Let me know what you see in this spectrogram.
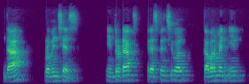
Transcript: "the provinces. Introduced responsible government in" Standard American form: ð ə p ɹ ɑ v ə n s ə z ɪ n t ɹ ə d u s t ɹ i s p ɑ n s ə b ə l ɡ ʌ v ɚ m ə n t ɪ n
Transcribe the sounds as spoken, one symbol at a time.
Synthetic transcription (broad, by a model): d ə p ɹ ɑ b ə n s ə s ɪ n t ɹ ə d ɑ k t ɹ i s p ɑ n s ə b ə l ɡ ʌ b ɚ m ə n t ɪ n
